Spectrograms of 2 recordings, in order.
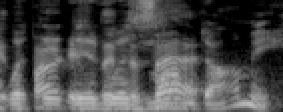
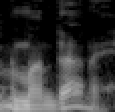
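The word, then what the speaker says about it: Mamdani: They decide, you know, the states are supposed to decide, but it's typically Mandami. Did I say his name right? Mandani.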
